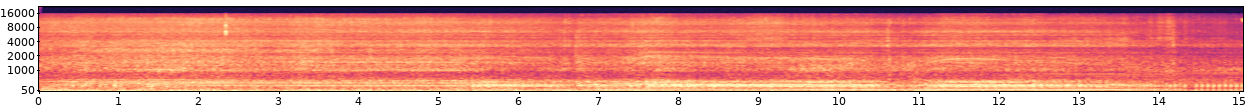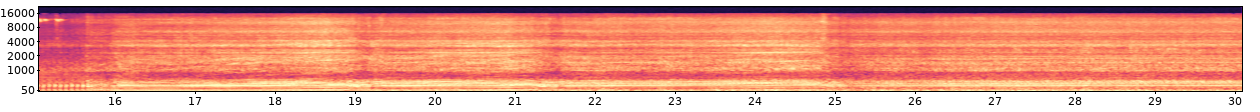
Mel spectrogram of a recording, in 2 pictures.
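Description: Single-cylinder four-stroke engine of a 2019 Suzuki DR-Z400 motorcycle running under way. It is steady at first and eases off about halfway. Then its pitch climbs and drops three times as it accelerates up through the gears, and it settles to a steady pitch for the last few seconds.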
